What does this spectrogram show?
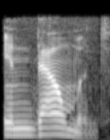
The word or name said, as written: endowment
